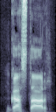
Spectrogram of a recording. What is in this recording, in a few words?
"gastar", spanish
